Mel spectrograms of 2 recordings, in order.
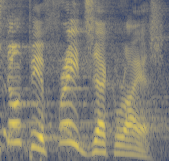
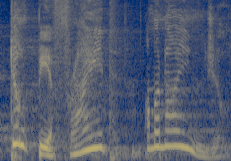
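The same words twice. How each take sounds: First: Loud, high proclamation; forceful cry, dropping on the name; preached angel's call. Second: High, hushed British angel; British accent. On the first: Same angel line, preached in own accent. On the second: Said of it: "In his best British accent". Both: Acted.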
